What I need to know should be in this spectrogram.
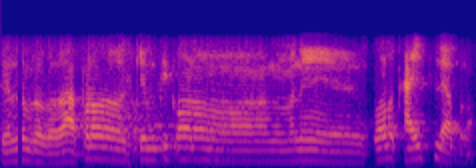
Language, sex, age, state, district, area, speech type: Odia, male, 18-30, Odisha, Puri, urban, conversation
